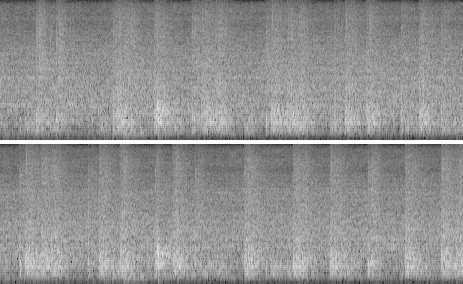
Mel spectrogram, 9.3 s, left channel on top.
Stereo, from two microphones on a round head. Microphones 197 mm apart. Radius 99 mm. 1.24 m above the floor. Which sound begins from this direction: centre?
A whoosh, at 3.1 s.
